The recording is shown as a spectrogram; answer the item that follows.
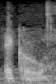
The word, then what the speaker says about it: Ekow: Listen, is your name EKOW? – It's pronounced EKOW.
